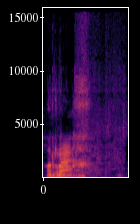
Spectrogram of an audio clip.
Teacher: the Klingon R is a trill, so it should be rech rather than rech.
